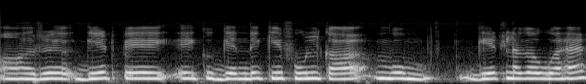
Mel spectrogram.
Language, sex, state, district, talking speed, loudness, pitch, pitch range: Hindi, female, Haryana, Jhajjar, 135 wpm, -10 LUFS, 270 Hz, 255-275 Hz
